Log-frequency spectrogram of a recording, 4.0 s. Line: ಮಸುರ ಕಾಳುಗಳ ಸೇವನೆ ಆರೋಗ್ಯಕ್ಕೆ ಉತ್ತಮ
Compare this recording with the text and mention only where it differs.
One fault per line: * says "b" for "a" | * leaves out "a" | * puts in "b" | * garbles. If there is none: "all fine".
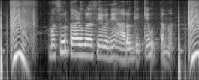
all fine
